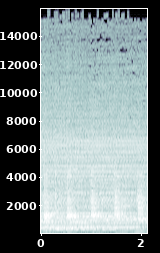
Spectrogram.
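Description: Electronic dance music build-up: a dense hissing noise sweep over sustained synth chords, with the bass and kick drum cut out.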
